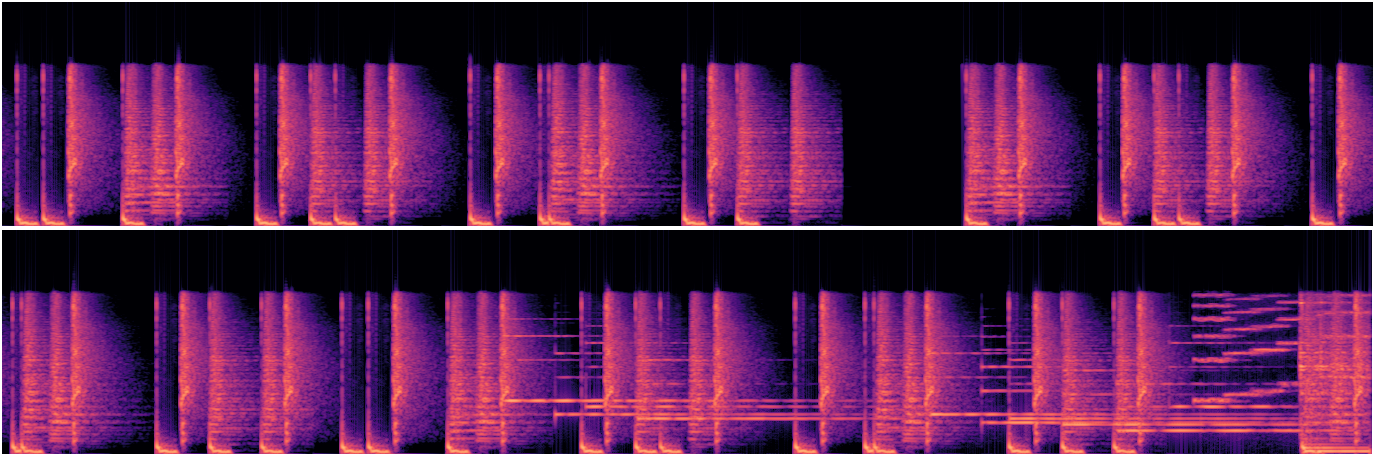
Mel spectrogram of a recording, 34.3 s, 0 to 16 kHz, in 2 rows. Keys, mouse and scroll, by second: 3.3 m, 4.3 click, 4.5 typing, 5.6 click, 7.8 click, 9.5 click, 12.9 right click, 13.0 right click, 13.5 click, 13.7 click, 15.4 click, 15.5 click, 16.0 click, 18.1 click, 19.3 click, 22.1 click, 25.1 click, 25.2 click, 25.4 click, 27.4 click, 27.5 click, 29.7 click, 32.0 click, 32.2 click, 34.0 click.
